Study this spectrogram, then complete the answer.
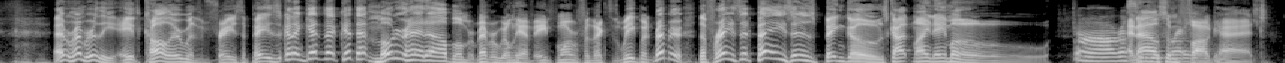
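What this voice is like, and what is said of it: Fake radio DJ voice. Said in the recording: “radio voice ... I sound super fake ... I was faking it really hard”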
